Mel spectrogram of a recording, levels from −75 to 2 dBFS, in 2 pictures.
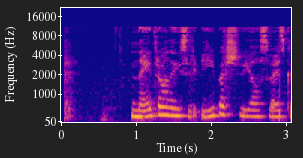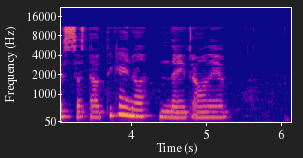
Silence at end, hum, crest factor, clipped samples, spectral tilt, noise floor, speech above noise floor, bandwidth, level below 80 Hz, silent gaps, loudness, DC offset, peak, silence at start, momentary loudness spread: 0.85 s; none; 16 dB; under 0.1%; -3.5 dB/octave; -58 dBFS; 38 dB; 11.5 kHz; -60 dBFS; none; -20 LUFS; under 0.1%; -6 dBFS; 0.05 s; 13 LU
